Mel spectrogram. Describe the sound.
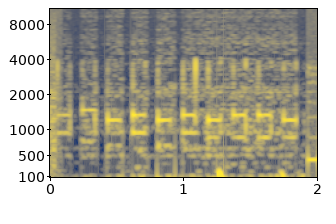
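Quiet telephone keypad tones as a number is dialed, many short beeps in quick succession, followed by one steady tone at the end.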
